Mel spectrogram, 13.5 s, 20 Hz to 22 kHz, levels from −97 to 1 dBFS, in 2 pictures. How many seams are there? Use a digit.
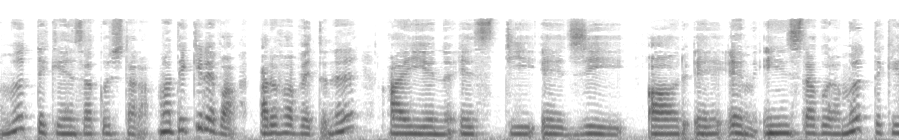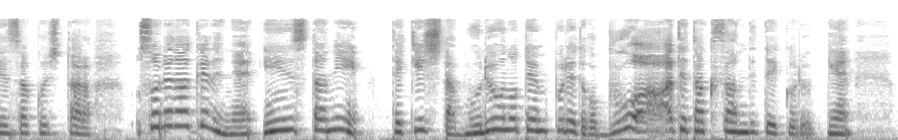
2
